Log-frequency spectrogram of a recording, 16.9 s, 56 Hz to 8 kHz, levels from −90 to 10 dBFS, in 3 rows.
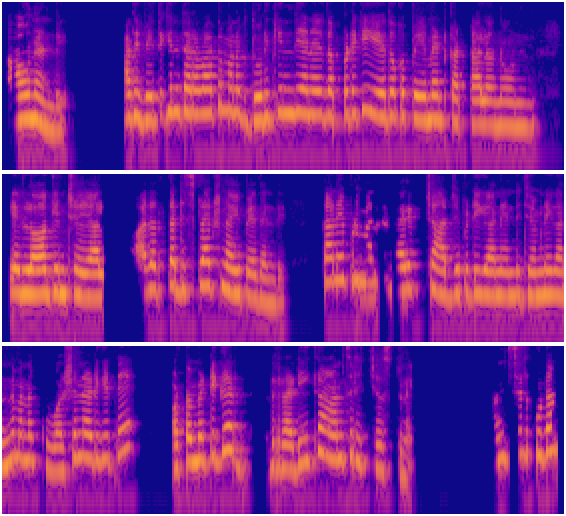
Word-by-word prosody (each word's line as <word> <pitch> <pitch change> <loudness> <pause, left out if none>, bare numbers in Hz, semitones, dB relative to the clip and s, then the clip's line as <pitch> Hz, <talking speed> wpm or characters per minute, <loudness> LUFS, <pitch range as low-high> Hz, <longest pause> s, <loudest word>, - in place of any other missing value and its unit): అవునండి. 240 -7 +4 0.6
అది 270 +1 +2
వెతికిన 280 +6 +1
తర్వాత, 300 +1 +1
మనకు 300 -5 -2
దొరికిందీ 300 +5 +2
అనేదప్పటికీ, 290 +1 -1
ఏదో 275 +1 +3
ఒక 275 - 0
పేమెంట్ 250 -1 +4
కట్టాలనో, 215 -2 -2 0.5
ఏ - - +7 0.2
లాగిన్ 235 0 +5
చేయాలో, 215 -2 +3 0.4
అదంతా 270 +3 0
డిస్ట్రాక్షనయిపోయేదండి. 240 -10 -1 0.4
కానీ 340 +1 +1
ఇప్పుడు 350 -1 -2
మనకి 320 -4 -10
డైరెక్ట్ 270 +1 -1
ఛాట్‌జీపిటి 240 -1 -1
గానీయండి, 225 0 -1
జెమినీ 225 +1 +2
గానీ 240 +6 +1
ఏమన్న 280 -2 -2
క్వషన్ 215 +9 -2
అడిగితే, 285 +4 -3 0.5
ఆటోమేటిక్‌గా, 275 - +3 0.5
రెడీగా 260 +10 0
ఆన్సరిచ్చేస్తున్నాయి. 255 -8 -6 0.8
ఆన్సర్ 310 +3 -5
కూడా 350 +2 +4
260 Hz, 115 wpm, -23 LUFS, 225-295 Hz, 0.8 s, ఏ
